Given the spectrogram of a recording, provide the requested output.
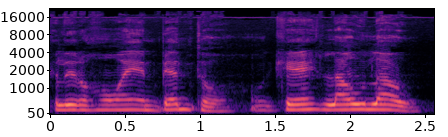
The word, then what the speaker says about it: laulau: start with laulau and everyone say laulau ends with an oo sound okay are you saying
